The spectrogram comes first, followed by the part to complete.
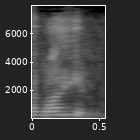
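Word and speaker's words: إبراهيم: حتى شوف القران مثلا كلمه ابراهيم في سوره البقره تكتب ابراهم بدنيا نقراها ابراهيم معناه ان الله حتى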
